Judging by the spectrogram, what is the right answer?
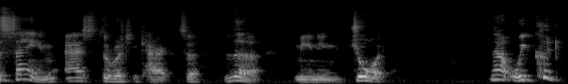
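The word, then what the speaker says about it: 乐: Although pronounced differently, the written character yue, meaning music, is the same as the written character le, meaning joy.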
